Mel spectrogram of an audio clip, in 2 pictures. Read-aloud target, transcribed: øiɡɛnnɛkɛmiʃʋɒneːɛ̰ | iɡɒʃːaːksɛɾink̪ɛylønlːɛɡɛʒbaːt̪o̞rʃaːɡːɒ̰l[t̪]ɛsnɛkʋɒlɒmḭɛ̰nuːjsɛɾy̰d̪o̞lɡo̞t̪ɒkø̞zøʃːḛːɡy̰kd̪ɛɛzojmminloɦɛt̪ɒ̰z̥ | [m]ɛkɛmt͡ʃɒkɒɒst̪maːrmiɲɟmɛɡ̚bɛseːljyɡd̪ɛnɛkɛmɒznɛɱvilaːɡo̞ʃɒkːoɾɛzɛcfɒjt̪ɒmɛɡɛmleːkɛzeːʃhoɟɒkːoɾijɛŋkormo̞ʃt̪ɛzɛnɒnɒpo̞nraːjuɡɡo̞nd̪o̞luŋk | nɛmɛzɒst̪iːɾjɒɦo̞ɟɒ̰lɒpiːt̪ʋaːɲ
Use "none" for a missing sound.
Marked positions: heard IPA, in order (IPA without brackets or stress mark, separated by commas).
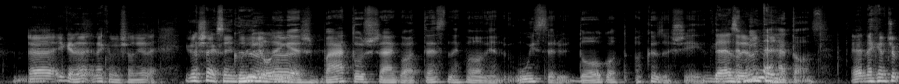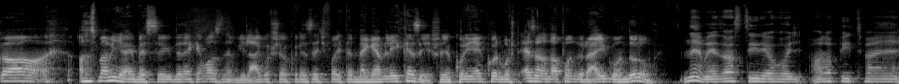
t̪, n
